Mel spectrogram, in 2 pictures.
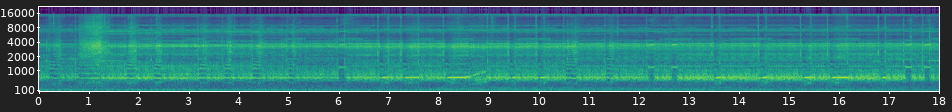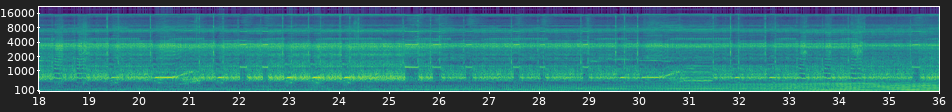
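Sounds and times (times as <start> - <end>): short gear clicks: 0.0 - 36.0
toy excavator motor whine: 0.0 - 36.0.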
